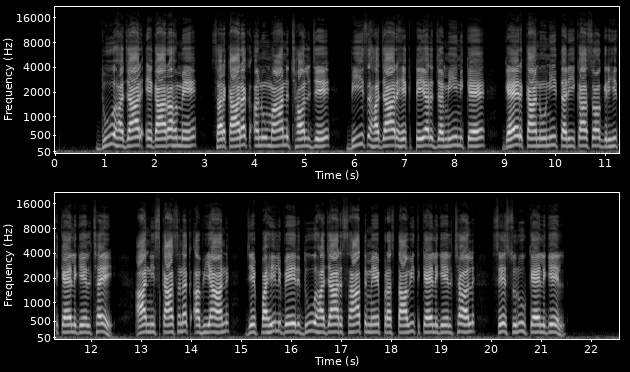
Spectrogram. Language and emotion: Maithili, neutral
